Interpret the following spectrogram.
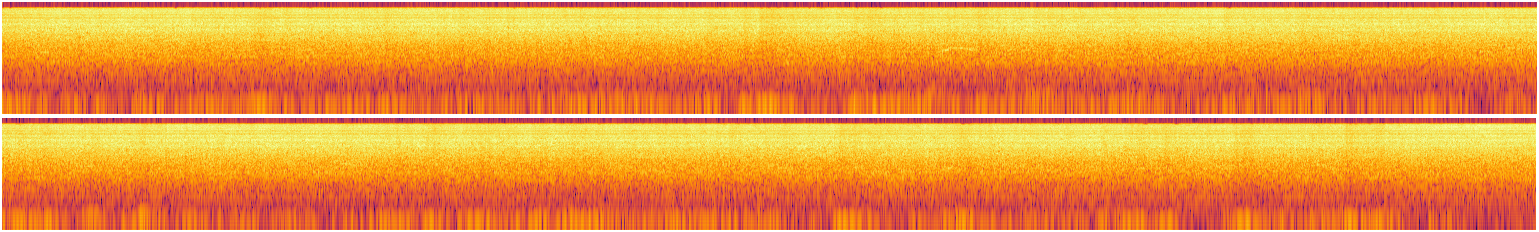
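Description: Waterfall: water pouring down and splashing onto rocks in a steady, unbroken rush.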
